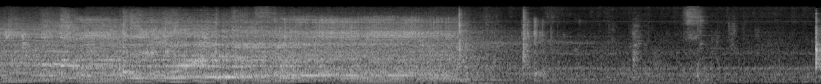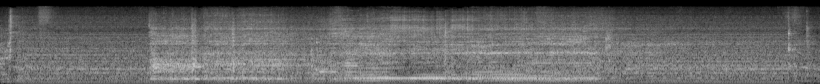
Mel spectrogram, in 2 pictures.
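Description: An electric juicer whirs steadily.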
